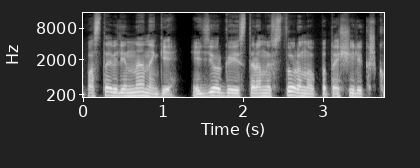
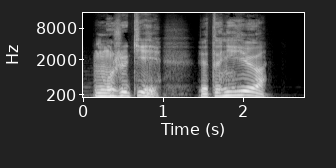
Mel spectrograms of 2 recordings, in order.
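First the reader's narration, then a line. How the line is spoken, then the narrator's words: Hoarse rasp. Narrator (Russian): прохрипел Морозов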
